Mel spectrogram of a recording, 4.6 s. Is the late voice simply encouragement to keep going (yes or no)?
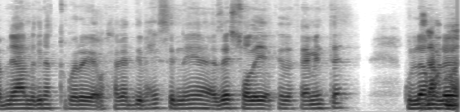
yes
